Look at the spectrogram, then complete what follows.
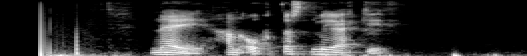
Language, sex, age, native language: Icelandic, male, 30-39, Icelandic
